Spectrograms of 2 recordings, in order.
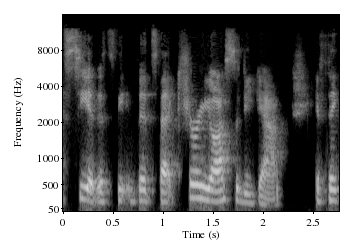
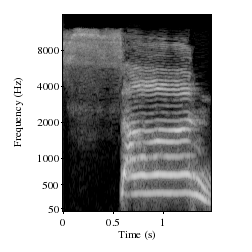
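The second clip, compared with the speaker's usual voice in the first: loud, very high, raised push on "sun"; 9 semitones higher, 4 dB louder than usual. Describing their first attempt to say the word fast, imitating kids saying it louder. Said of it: "somehow they think that means saying it louder".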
